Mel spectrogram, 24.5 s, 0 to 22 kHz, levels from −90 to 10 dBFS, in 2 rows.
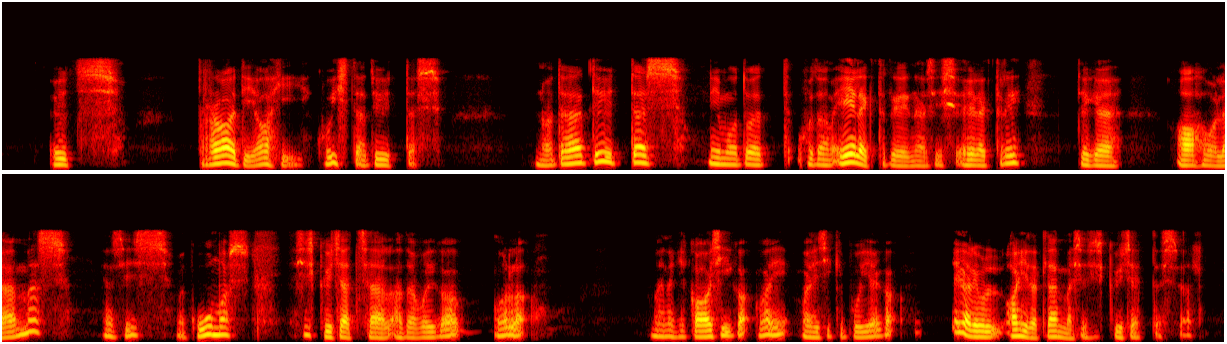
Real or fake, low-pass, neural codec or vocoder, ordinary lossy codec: real; 5.4 kHz; none; AAC, 48 kbps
